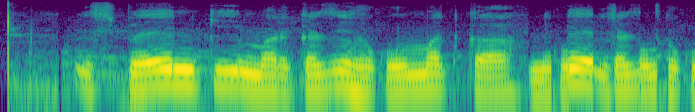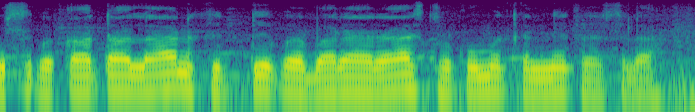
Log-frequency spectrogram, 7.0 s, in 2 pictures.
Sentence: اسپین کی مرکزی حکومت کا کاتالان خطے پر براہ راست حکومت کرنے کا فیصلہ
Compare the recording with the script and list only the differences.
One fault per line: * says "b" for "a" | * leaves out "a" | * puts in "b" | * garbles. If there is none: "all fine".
* garbles
* leaves out "کا"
